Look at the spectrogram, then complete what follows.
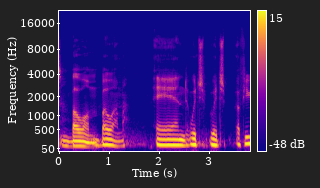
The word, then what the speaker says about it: Boehm: Um, the uh, and you looked it up, how to pronounce it. It wasn't Beam. It was Boem.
